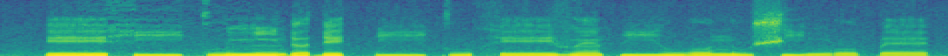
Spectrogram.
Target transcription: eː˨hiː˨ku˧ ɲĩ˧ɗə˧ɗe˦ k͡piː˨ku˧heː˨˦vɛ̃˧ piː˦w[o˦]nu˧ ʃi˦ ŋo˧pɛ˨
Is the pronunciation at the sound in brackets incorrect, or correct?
correct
